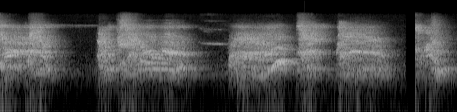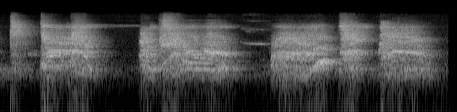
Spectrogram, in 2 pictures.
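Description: Wild animal calls from a sound-effect track: a string of loud cries and calls, each starting suddenly and fading away, with a rising call about six seconds in. The same sequence of calls repeats as a loop about every ten seconds, with a brief gap near the middle where it restarts.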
